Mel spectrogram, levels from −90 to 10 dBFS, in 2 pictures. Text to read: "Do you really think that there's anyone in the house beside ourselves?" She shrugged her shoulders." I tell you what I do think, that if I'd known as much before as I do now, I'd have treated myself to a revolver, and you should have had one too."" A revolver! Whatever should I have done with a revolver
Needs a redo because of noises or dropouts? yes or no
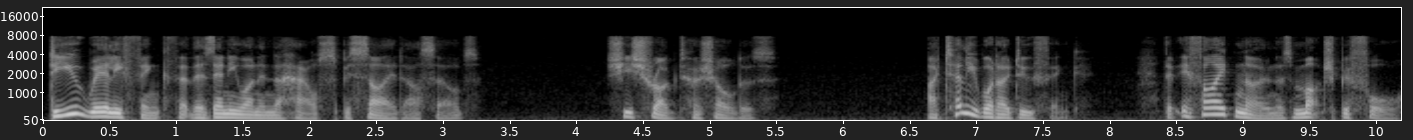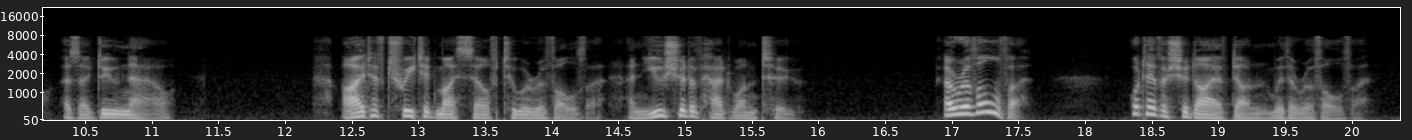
no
